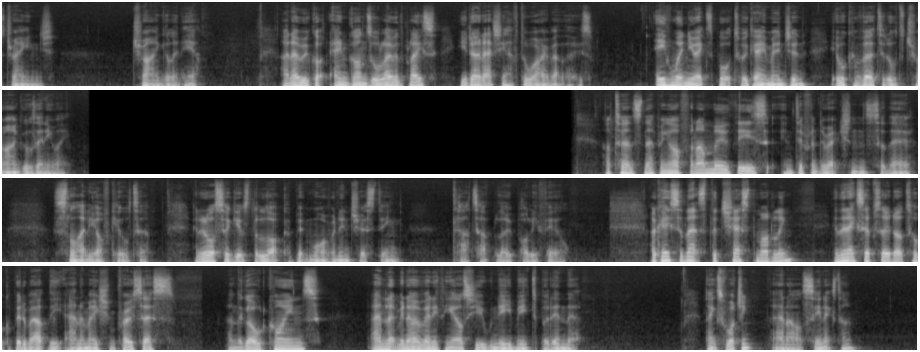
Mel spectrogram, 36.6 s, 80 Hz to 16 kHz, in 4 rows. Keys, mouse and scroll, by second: 1.8-6.2 middle drag, 9.3 middle click, 10.2 Tab, 10.3-10.7 scroll down 3, 10.4 middle click, 10.7 middle click, 11.5 Tab, 11.6 scroll up 1, 11.7 middle click, 11.8 click, 11.9 middle click, 12.0 g, 12.2 middle click, 12.4 click, 12.6 ctrl+b, 12.8 click, 12.9 scroll up 1, 13.0 shift+middle click, 13.0 g, 13.4 middle click, 13.5 click, 13.6 g, 14.0 middle click, 14.1 click, 14.3 g, 14.7 click, 15.0 g, 16.0 middle click, 16.3 Tab, 19.6-20.0 scroll down 1, 20.0-26.4 middle drag.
